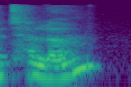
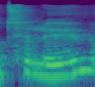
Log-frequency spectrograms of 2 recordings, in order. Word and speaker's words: Tulum: love to go to talum or Tulum I think told I said it wrong before like I want to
